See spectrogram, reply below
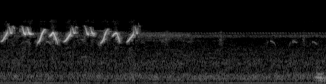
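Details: Common Yellowthroat spring song: a quick run of about eight bright, rolling phrases, witchity-witchity-witch, over roughly one and a half seconds, then quiet.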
